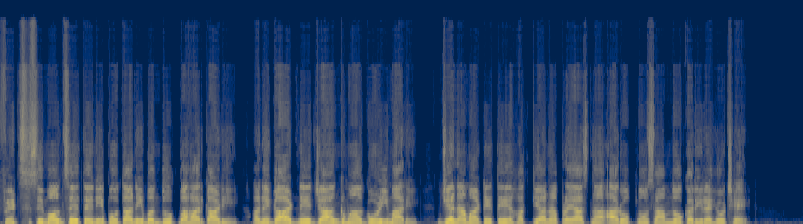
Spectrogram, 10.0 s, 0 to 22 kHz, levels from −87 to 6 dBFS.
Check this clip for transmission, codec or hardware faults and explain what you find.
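One codec fault is present, and it lasts the whole clip.

Throughout the speech, there is Opus compression, likely in its CELT music mode at a low rate, which fits about 16 kbps. Band energies survive, but sparse bits leave detail filled with folded or noise content. Tones sound plainly rough, noisy and grainy. Bandwidth stays full, reaching 20.3 kHz.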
